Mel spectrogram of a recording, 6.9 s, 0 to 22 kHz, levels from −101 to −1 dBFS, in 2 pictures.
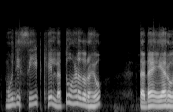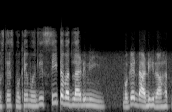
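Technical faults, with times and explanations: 0.08 to 2.1 s, automatic gain rising. The gain control judged the input too quiet and raised it by about 8 dB. Speech and background noise swell together over those two seconds. Nothing above 8 kHz is heard, which fits the call path's band limit.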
